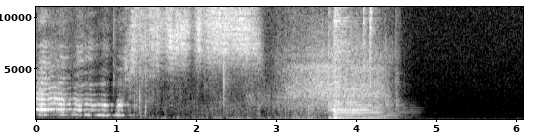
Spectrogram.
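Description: A man singing loudly to his own acoustic guitar: a long held note, a strummed passage, then a final lower held note that stops about four and a half seconds in, ending the song.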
